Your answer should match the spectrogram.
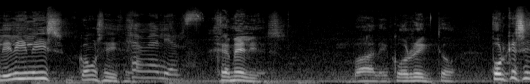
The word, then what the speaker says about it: Gemeliers: dice gemeliers gemeliers gilis Cómo se dice gemeliers gemeliers vale correcto Por qué se llaman así pues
